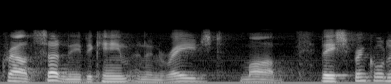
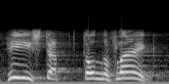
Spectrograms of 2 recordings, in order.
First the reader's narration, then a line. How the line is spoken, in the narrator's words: Someone shouted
